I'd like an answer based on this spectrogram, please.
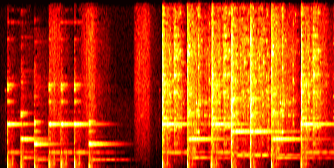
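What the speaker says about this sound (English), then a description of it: "Block amethysts. They make a lovely sound." Amethyst blocks in Minecraft give off bright, glassy chimes, about a dozen crisp ringing clinks in quick runs with a short pause midway, each note decaying cleanly.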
